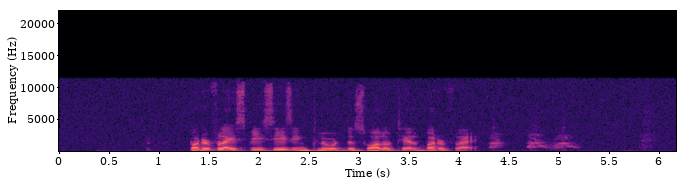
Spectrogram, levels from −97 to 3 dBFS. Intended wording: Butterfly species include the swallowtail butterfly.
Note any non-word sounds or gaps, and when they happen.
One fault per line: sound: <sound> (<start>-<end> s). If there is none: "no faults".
sound: bark (4.2-5.3 s)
